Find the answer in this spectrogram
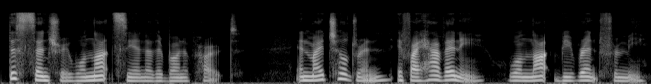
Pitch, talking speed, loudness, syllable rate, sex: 180 Hz, 185 wpm, -21 LUFS, 5.3 syllables/s, female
